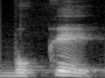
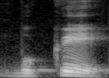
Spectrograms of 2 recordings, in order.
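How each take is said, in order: No difference in how they are said.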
